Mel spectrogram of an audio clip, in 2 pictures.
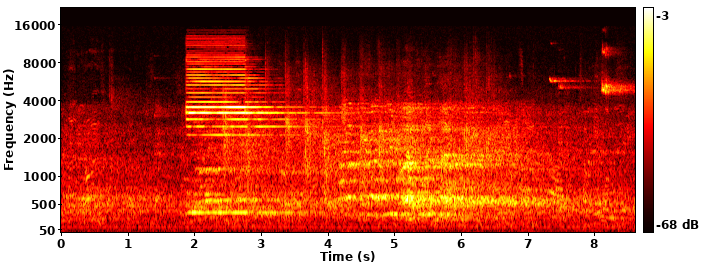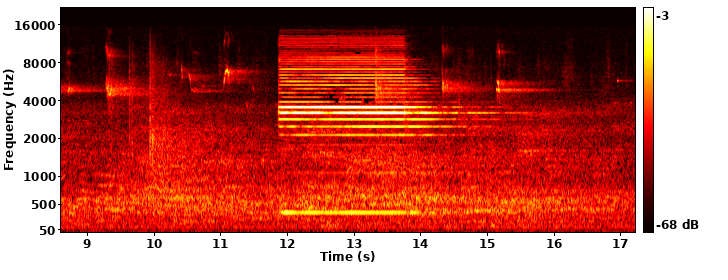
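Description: Basketball scoreboard buzzer sounding twice, a short blast about two seconds in and a longer one of about two seconds around twelve seconds in. It signals the end of a timeout.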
